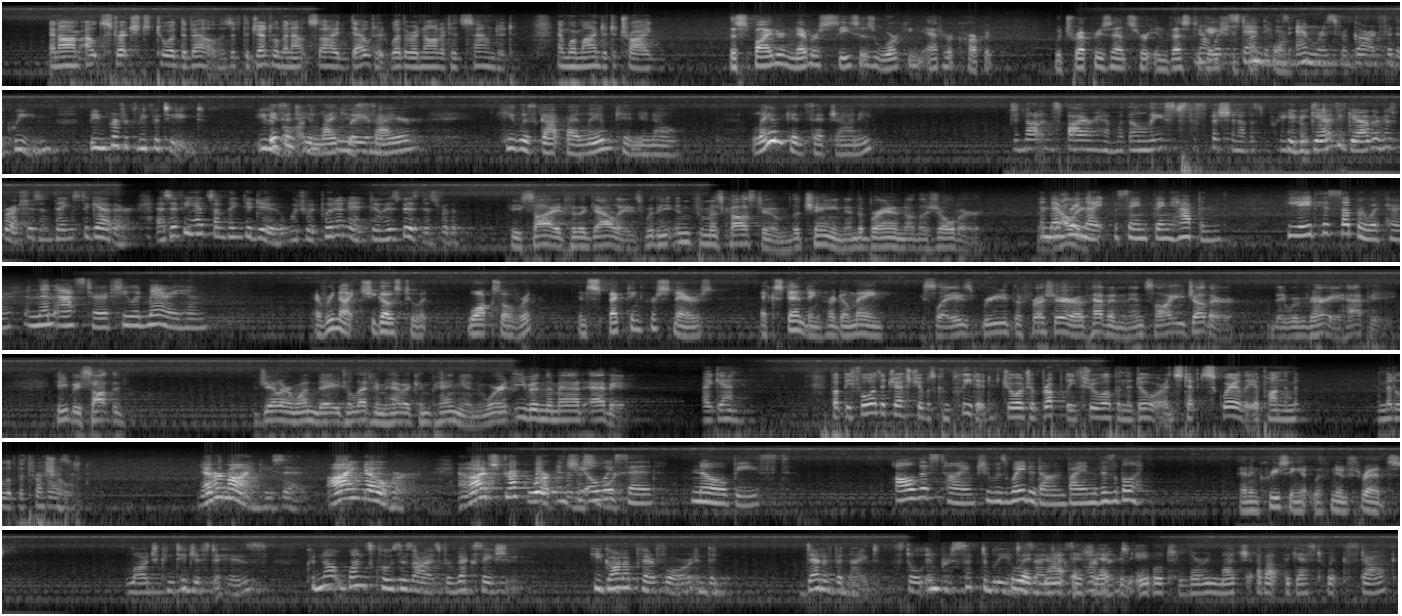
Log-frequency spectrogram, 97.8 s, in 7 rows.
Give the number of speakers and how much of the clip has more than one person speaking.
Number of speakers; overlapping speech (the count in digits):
8, about 7%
